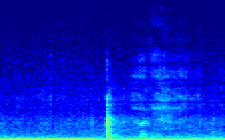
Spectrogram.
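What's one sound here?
A fishing line clacks against a metal boat rail.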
